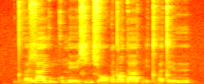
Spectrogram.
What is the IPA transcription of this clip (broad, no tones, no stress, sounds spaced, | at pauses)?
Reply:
dʱ ɐ ɮ aː j u m χʷ ɐ ŋ ɾ ɪː ɕ ɨ ɲ ɕ ɔː ɡ ɘ dˤ aː d ɾ aː t n i t ɦ ɐː t ɪ ɾ ɨː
